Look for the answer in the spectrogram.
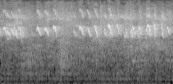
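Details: Fourteen-day-old chicks out for a morning mealworm feed; quick, sharp peeps in a steady stream, several birds calling together with little pause.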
